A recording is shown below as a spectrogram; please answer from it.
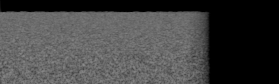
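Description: Steady static hiss, like white noise, at an even level; it cuts off suddenly about a second and a half in, leaving silence.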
